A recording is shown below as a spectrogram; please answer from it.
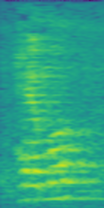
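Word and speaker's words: hammer: हैमर are silent है, बताया था मैंने आपको.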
